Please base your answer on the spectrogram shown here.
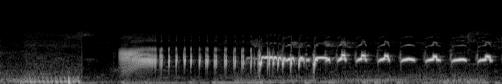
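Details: Lure zebra dove of local stock sings a rapid rattling train of pulses that settles into evenly spaced rounded coos, about four per second, after a short quiet pause; low background rumble.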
